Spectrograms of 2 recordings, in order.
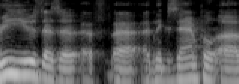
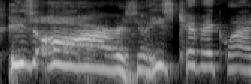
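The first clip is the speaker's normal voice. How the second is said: much higher and louder claim; possessive shout; 12 semitones higher, 8 dB louder, slower than usual. Retold or imitated. Quebec poets to Ginsberg, much higher and louder. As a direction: stake a fierce claim. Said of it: "the Quebec poets were like".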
